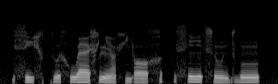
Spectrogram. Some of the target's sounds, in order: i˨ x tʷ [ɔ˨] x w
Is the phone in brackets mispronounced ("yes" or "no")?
yes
